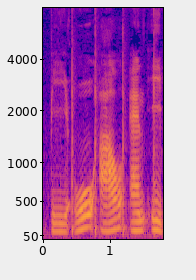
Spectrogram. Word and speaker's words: borne: bear, bore 발음은 똑같은데 얘가 돼요. 얘가 B-O-R-N-E born 발음은 똑같아요.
